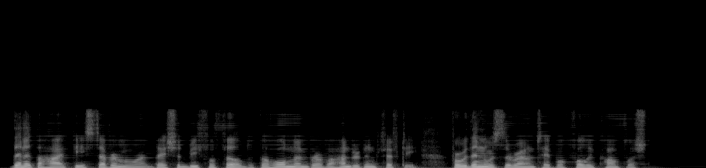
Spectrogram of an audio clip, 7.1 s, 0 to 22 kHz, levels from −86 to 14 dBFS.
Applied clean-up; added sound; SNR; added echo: neural mask model DeepFilterNet 3.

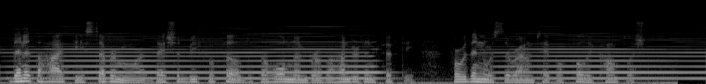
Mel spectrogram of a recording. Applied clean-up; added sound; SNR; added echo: none; Bowed string instrument; 2 dB; none.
